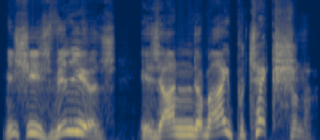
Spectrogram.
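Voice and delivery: high, indignant, emphatic claim; furious. A narrator's reading. Canning claiming Missus Villiers to his rival, furious. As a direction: assert it with controlled fury. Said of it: "He was pale with fury".

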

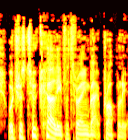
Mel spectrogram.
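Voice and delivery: ordinary delivery

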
